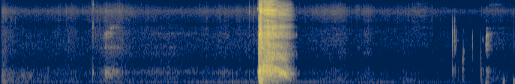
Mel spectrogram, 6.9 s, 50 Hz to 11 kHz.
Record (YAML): cough_length: 6.9 s
cough_amplitude: 26028
cough_signal_mean_std_ratio: 0.16
survey_phase: beta (2021-08-13 to 2022-03-07)
age: 45-64
gender: Male
wearing_mask: 'No'
symptom_cough_any: true
symptom_shortness_of_breath: true
symptom_diarrhoea: true
symptom_fatigue: true
symptom_headache: true
symptom_onset: 5 days
smoker_status: Never smoked
respiratory_condition_asthma: false
respiratory_condition_other: false
recruitment_source: Test and Trace
submission_delay: 2 days
covid_test_result: Positive
covid_test_method: RT-qPCR
covid_ct_value: 29.6
covid_ct_gene: ORF1ab gene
